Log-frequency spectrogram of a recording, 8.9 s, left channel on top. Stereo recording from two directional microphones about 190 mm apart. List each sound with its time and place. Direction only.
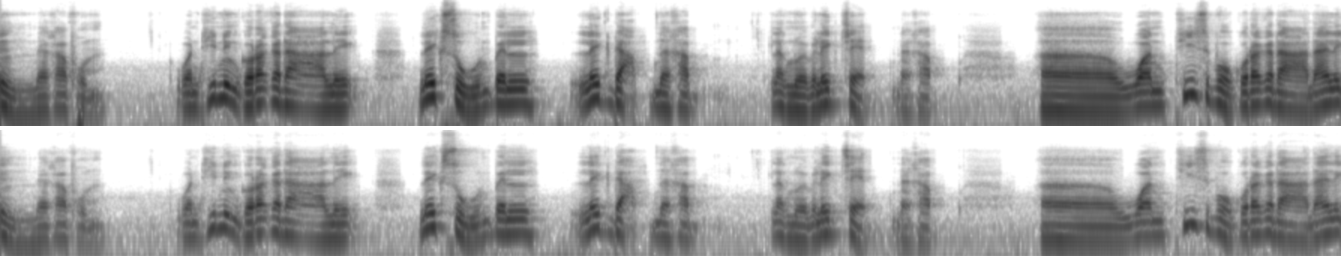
0.0 s speech: 20° left (ahead or behind)
6.0 s speech: 5° left (ahead or behind)
6.5 s a sound: 20° left (ahead or behind)
7.4 s speech: 30° left (ahead or behind)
